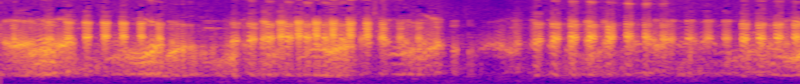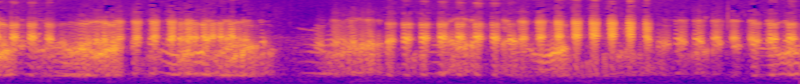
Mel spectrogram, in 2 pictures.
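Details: A chorus of wild frogs: rattling, rapidly pulsed croaks overlapping in loud waves about every two seconds, separated by short quieter gaps.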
